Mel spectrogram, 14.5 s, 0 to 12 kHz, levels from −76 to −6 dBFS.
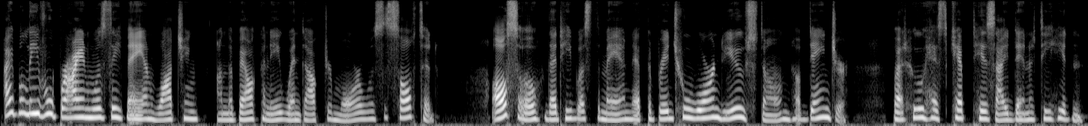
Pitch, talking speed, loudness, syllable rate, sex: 205 Hz, 155 wpm, -20 LUFS, 4.3 syllables/s, female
